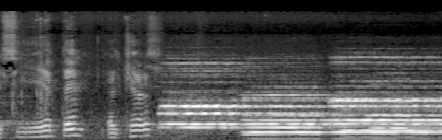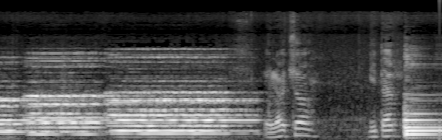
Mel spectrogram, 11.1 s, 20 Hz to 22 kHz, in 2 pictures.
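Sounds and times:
synthesizer organ chords: 2.0 - 8.9.

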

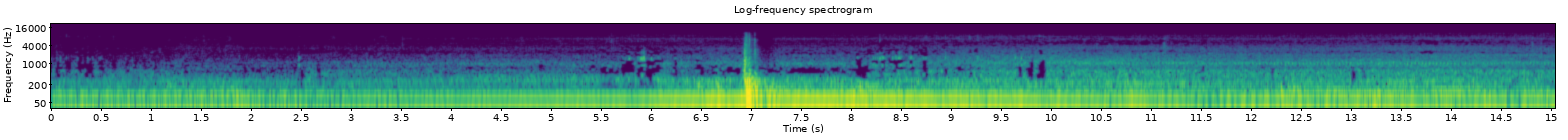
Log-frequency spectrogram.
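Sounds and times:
low rumble: 0.0 - 15.0
van door slamming: 6.7 - 7.4.

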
